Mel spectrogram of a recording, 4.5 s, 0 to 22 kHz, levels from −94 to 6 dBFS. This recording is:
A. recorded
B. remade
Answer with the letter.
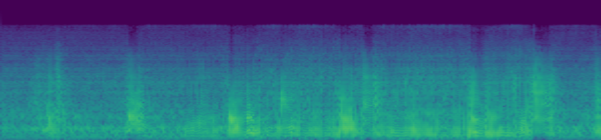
B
